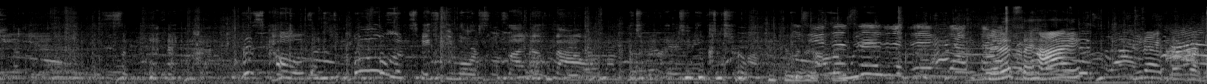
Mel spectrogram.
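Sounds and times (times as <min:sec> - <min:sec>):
children and adult talking: 0:00.0 - 0:12.0.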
